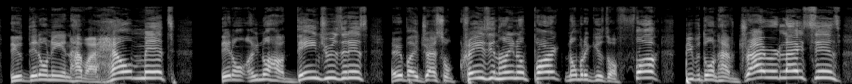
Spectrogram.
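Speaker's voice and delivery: high-pitched mock tirade, words pouring out indignantly; irate mom. Mom berating dad over the kids by phone, high mock-angry rant. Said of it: "I get that fucking phone call".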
